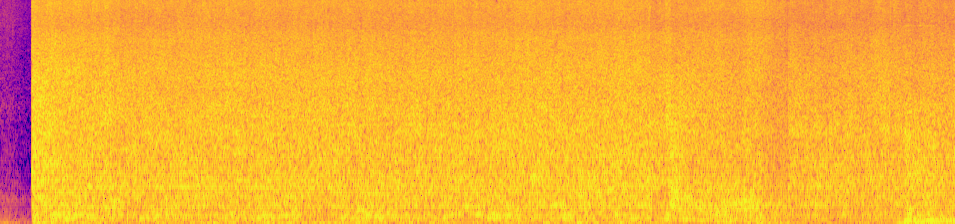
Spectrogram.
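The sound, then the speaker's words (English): Water surges and churns in an aquarium splash tank holding seabass, a loud, steady rushing roar that starts abruptly and continues without a break, with no voices. “An splash tank agus an strap an seo tá iasca gúin ar bhanam Dungan Mara nó Seabass.”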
